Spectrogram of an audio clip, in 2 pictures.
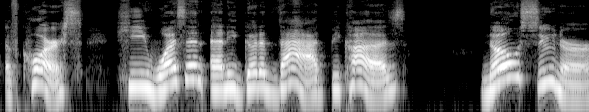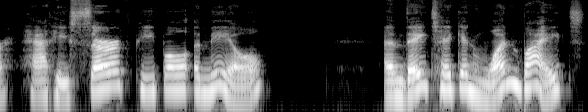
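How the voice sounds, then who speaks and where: A woman narrates a picture book for children with dramatic, deliberate phrasing. Her pace is slow and her intonation swings widely. The voice is medium in pitch. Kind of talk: expressive storybook narration for children.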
